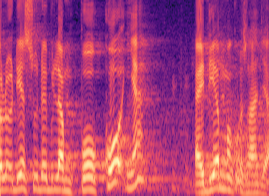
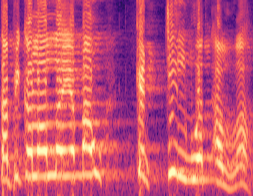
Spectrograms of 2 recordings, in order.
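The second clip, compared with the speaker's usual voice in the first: preaching peak; 9 semitones higher, 5 dB louder than usual. Acted. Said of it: "preaching peak".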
